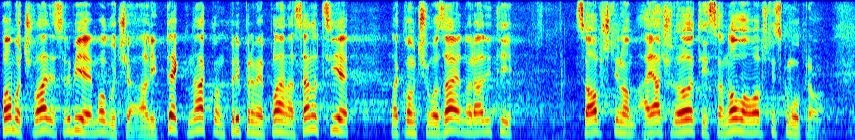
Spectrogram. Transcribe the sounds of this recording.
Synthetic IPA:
po̞mo̞t͡ɕʋlˠaːd̪e̞sr̩bijejemo̞ɡuːt͡ɕaalit̪e̞knako̞npɾipɾeme̞plˠaːnasankt̪sije̞ | nako̞jomt͡ɕe̞mo̞zaje̞d̪no̞ɾaːd̪it̪i | sao̞pʃt̪ino̞majaːt͡ɕud̪od̪at̪isano̞ʋo̞mo̞pʃt̪inskomupɾaʋo̞̰m

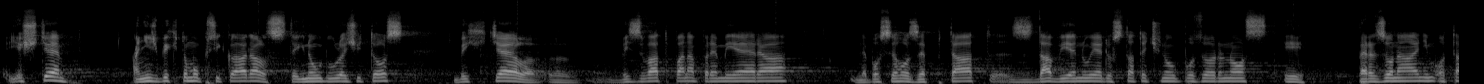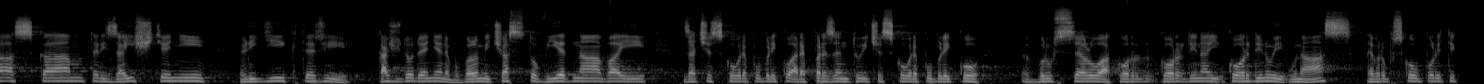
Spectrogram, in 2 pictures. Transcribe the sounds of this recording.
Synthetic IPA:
jɛʃcɛ | ʔaɲɪʒbɪxkt̪o̞mupr̝̥ɪklaːdalst̪ɛjno̞wduːlɛʒɪt̪o̞st̪̚ | bɪxːcɛl | vɪzvat̪panapɾɛmɪjɛɾa | nɛbo̞sɛɦo̞zɛpt̪at̪zdavɪjɛnujɛdo̞st̪at̪ɛt͡ʃno̞wpo̞zo̞ɾno̞st̪ʔɪ | pɛɾzo̞naːlɲiːmʔo̞t̪aːskaːmt̪ɛdɪzajɪʃcɛɲiː | lɪɟiːkt̪ɛr̝iːkaʒdo̞dɛɲɛnɛbo̞vɛlmɪt͡ʃast̪o̞vɪjɛdnaːvajiː | zat͡ʃɛskowɾɛpublɪkuaɾɛpɾɛzɛnt̪ujiːt͡ʃɛsko̞wɾɛpublɪku | vbɾusɛluakoɪjikoːɾdɪnujiːʔunaːsʔɛvɾo̞psko̞wpo̞lɪt̪ɪk

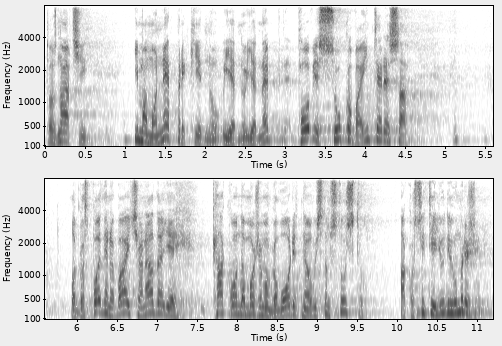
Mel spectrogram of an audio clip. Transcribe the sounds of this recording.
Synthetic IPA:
t̪o̞znaːt͡ʃiimamo̞ne̞pɾekid̪nujed̪nujed̪npo̞ːʋje̞st̪suːko̞baint̪e̞ɾesa | od̪̚ɡo̞spo̞d̪inabaːjit͡ɕanad̪aʎe̞kakoo̞nd̪amo̞ʒe̞mo̞ɡo̞ʋo̞ːɾit̪ne̞oʋisnomst̪ust̪u | ako̞sʋit̪iʎuːd̪iumr̩ʒem

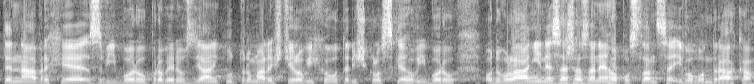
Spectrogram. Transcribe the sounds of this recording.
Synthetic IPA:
t̪ɛnːaːvr̩xjɛzviːbo̞ɾupɾovjɛduvzɟɛlaːɲiːkult̪uɾumlaːdɛːʃcɛloviːxovut̪ɛdɪʃklofskɛːɦoviːbo̞ɾu | ʔo̞dvo̞laːɲiːnɛzarazɛnɛːɦo̞po̞slant͡sɛɪvo̞vo̞nd̪ɾaːka̰

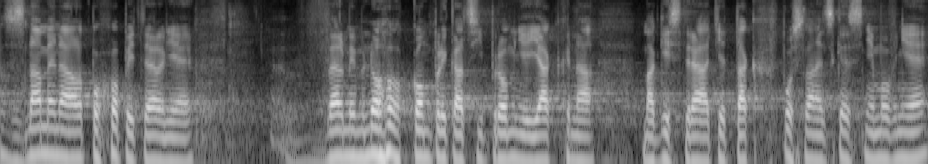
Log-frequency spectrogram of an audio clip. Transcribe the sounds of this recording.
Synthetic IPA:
znamɛnalpo̞xo̞pɪt̪ɛlɲɛ | vɛlmɪmno̞ɦo̞ko̞mplɪkat͡siːpɾo̞mɲɛjakna | maɡɪst̪ɾaːcɛt̪akfpo̞slanɛt͡skɛːsɲɛmo̞vɲɛ

